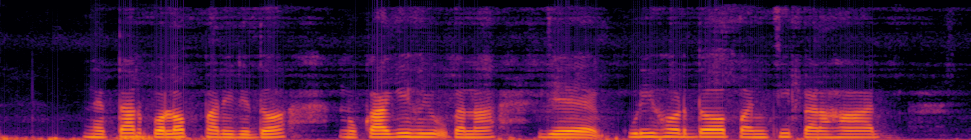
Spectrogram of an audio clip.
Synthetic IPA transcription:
nɛt̪aɾbɔlɔpːaɾiɾɛd̪ɔ | nukaɡiɦujuʔkanad͡ʒɛkuɽiɦɔɽd̪ɔpəɲt͡ʃipɛɽ̃ɦaɾ̚

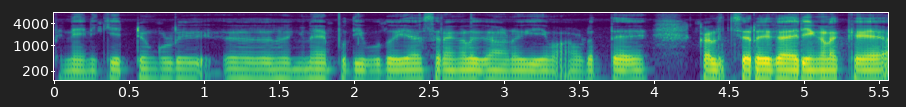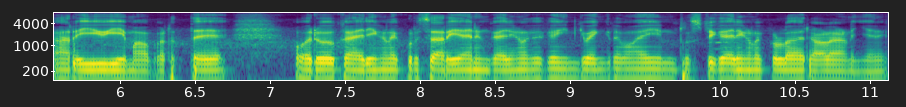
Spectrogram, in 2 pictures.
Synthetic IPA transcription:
pinːe̞ːnikʲːe̞ːtːɐʋumkuɭːiiŋːɐne̞puðijɐpuðuɐjɐsɐɾɐŋːɐɭkaːɳuɣɐjumɐ̰ʋiɽɐt̪ːe̞kɐɭit͡ɕːɐrɨkaːɾjɐŋːɐɭo̞kːe̞ɐ̰rijuɣɐjumɐʋḭɽɐt̪ːe̞o̞ːɾo̞ːkaːɾjɐŋːɐɭe̞kːurit͡ɕːɐrijaːnumkaːɾjɐŋɐɭokːokːenkʲːʋɐŋɡɐɾɐmaːjɐinɖrɐsʈikaːɾjɐŋːɐɭokːeuɭːɐoːɾaːɭaːɳɨɲaːn

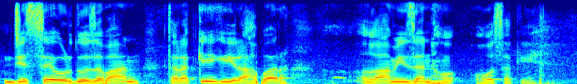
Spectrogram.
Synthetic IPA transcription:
d͡ʒɪsːeʊɾd̪uzɐbaːnt̪ɐɾəkːikiɾaːɦpɐɾ | ɣaːmiːzənɦ | ɦoːsɐkeː

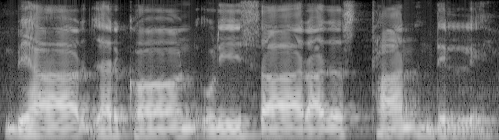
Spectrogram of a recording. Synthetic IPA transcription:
biɦaːɾd͡ʒʱɐɾkʰəɳɖuɽisaɾaːd͡ʒəst̪ʰaːnd̪ilːḭ

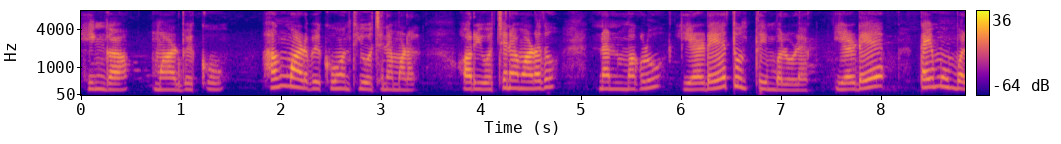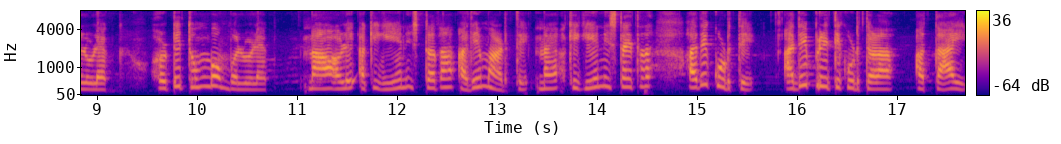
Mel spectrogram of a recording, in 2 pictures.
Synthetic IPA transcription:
hiŋɡa | maːɽbeːku | hɐŋɡmaːɽbe̞ːkuɐnt̪ɐjoːt͡ʃnemaːɽɐl | ɐʋɾjoːt͡ʃɐnemaːɽod̪u | nɐnːmɐɡɐɭuɛɾɐɽeːt̪unt̪ɐimbɐluɭeːk̚ | ɛɾɽeː | ʈɐjmumbɐluɭek̚hoʈːit̪umbɐumbɐluɭeːk̚ | naːʋɐʋɭiʔɐkiɡeːniʂʈɐd̪ɐʔɐd̪eːmaːɽt̪enaɐkːiɡeːniʂʈait̪ːɐd̪eɐd̪eːkuɽt̪e | ɐd̪eːpɾiːt̪ikuɽt̪aːɭɐ | at̪aːji

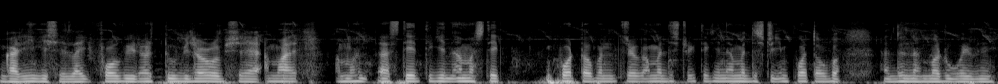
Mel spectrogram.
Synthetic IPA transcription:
ɡaɾiɡiselajk̚pʰoɾbilɐɾtubilɐɾojbɐseɐma | ɐmɐstet̚ːiɡinɐmastet̚impoɾtːawbɐnɐt̪ʰɾaɡɐmadistɾik̚tiɡinɐmadistɾik̚impʰotːawbɐːdunɐmɐɾuojbɐni

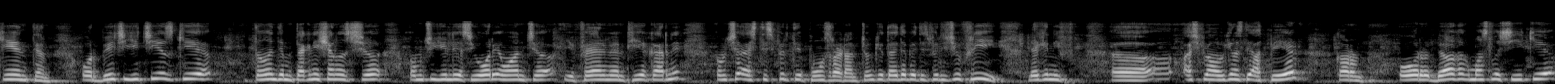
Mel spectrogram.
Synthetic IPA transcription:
kẽːnt̪ʲʰɐnoːɾbet͡ʃʰijit͡ʃiːzki | t̪ə̃ːnd̪imʈɛkniʃɐnzt͡ʃʰi | ɐmt͡ʃʰijiliɐsjoːɾɐʋaːnt͡ʃʰijifʰeːnʋʲenʈʰiːkkːɐɾni | ɐmt͡ʃʰiɐst̪ispʰiɾt̪ipõːsɾɐʈʰaːnt͡ʃʲjũːkʲit̪ɐːd̪ɐp̬ʲet̪ispʰiɾjit͡ʃʰufɾiːleːkini | ɐt͡ʃʰpiãʋkʲinst̪iɐt̪̚peːɽ | kɐɾunoːɾbʲaːkɐkmɐslɐt͡ʃʰjiki

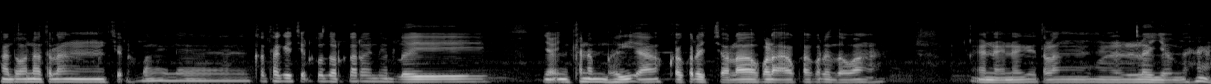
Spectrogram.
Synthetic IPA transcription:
ad̪ɔanat̪alaŋt͡ʃɛt̪̚ˀhɔbaŋanəkat̪ʰaɡɛt͡ʃɛt̪̚kɔd̪ɔɾkaɾɔinɔləj | ɲɔʔiɲkʰanambʱəɡiʔaukakɔɾɛt͡ʃalawpʰaɽaʔaukakɔɾɛd̪ɔwaŋa | ɛnaɛnaɡɛt̪alaŋləjɲɔʔŋaɦã

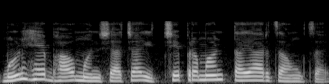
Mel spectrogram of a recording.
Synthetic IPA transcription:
muːɳɦebʱaʋmənɕat͡ɕjaitːɕʰepɾəmaɳt̪əjaɾd͡zaũkd͡za̰j

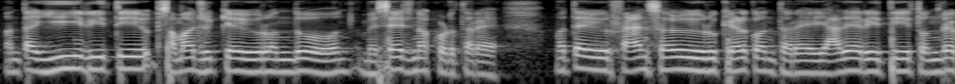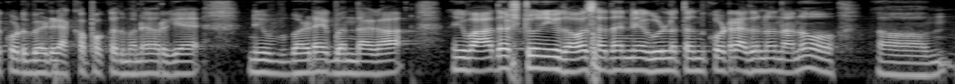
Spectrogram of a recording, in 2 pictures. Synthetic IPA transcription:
ɐnt̪ʰɐiːɾiːt̪isɐmaːd͡ʒukːjeiʋɐɾo̞nd̪umese̞ːd͡ʒnɐkoɽt̪aːɾe̞ | mɐt̪ːeiʋɾupʰjaːnsɐlːuiʋɾuke̞ːɭkoɳt̪aːɾe̞jaːʋd̪eːɾiːt̪it̪o̞nd̪ɾe̞koɽbeːɖɾiɐkːɐpɐkːod̪mɐnejɐʋɐɾiɡe̞niːʋubɐɾɖeɡ̚bɐnd̪aːɡɐniːʋuaːd̪ɐʂʈuniːʋud̪ɐʋɐsaːd̪ʱɐnjɐɡɐɭunɐt̪ɐnd̪̚koʈɾeɐd̪ɐnːɐnaːnu

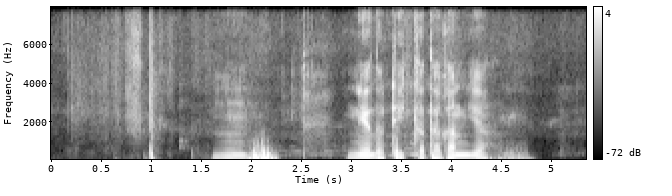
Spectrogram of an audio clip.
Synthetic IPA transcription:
ŋɛd̪ɔʈʰikːat̪ʰakʰanɡija

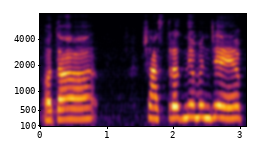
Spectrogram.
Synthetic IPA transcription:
ət̪a | ɕast̪ɾəd̪nəm̤əɳd͡ʑe

